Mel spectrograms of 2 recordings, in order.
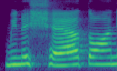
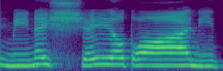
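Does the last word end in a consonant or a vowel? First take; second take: consonant; vowel. First: The word ends on a final n sound. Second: The word ends with a final i vowel. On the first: The speaker calls it wrong. "शैतान गलत है" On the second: The speaker calls it right. "पढ़ेंगे"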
